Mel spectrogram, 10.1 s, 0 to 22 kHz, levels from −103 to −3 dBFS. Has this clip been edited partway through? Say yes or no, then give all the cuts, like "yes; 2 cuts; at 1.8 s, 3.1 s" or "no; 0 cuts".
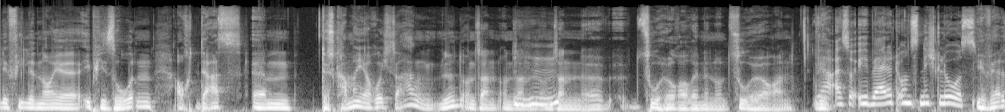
yes; 1 cut; at 2.5 s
